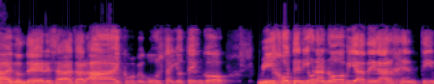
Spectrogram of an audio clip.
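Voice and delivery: high, gushing excited voice; gushing fan. Retold or imitated. Imitating people excited about Spanish.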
